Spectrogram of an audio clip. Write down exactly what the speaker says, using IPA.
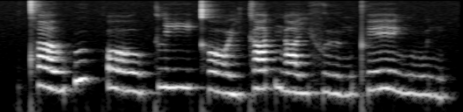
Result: tʰ a˨˩ w ʔ u˥˩ k̚ ʔ ɔː˨˩ w k l iː˧ kʰ ɔː˨˩ j k a˦˥ k̚ ŋ a˧ j f ɯː˩˦ ŋ pʰ eː˥˩ ŋ u˧ n

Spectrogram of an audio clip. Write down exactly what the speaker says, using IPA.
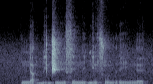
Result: ɲ a˨ ɡ͡b i˦ d͡ʒ iː˨ s i˨ n i˦ ɡ ĩ˦ s ũ˨ r iː˦ ŋ ɪ˦

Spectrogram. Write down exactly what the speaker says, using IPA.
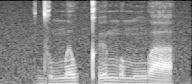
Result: d u m ə w kʼ ʏ m o m ŋʷ a

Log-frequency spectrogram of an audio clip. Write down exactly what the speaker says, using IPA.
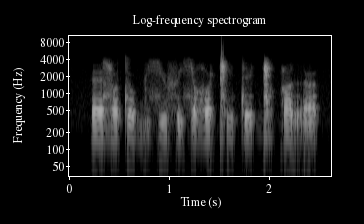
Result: ɛ ɮ ɔ t o b i ç ɨ f e ç ɛ ʁʷ ɐ ǁ i t e ɡ͡ǁ ɐ q ɛ r ɐ

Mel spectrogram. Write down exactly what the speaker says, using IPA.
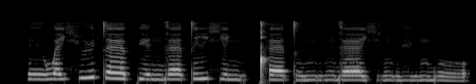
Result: e̤ w ɛ ç y t ɛː pʲ e ŋ ɡ ɛː t i ç ɛ ɲ ə̤ ǃʰ ɛ t ə̤ ɲ e̤ ŋ ɡ ɛː ç ə̤ ŋ e̤ vʲ e̤ m b o̤

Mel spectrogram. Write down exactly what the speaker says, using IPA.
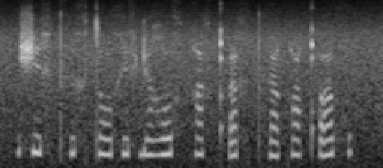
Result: ʃ e x t̪ʰ ɘ x t ɔ x e x ɖ e ʁ o x q a x qʼ ɘ x t̪ʰ ɘ q u qʼ o x

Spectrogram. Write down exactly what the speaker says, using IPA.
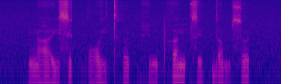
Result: ŋ aː˨˥ j s ɪ˧ k̚ w ɔː˨˥ j t̪ʰ ɵ˧ t̚ h ɪ˨ ŋ pʰ ɐ˥ n t͡s ɪ˨˥ k̚ j ɐ˨˩ m s ɵ˥ t̚

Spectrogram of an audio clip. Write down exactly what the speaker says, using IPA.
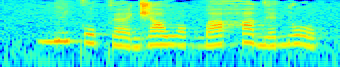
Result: ɡ͡b ĩ˦ k o˧ k ɛ˨ d͡ʒ a˧ w ɔ˨ ɡ͡b a˨˦ h a˦˨ d e˨˦ d o˦˨

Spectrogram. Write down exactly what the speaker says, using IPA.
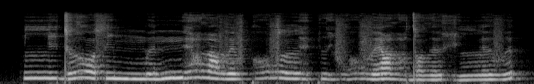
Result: lː i d ɵ ɣ ɔ s i mː ɘ nː ɛ̤ ðˤ ɛ v ɛ v k ɔ̤ v lː ɛ̤ k ð i̤ v ɔ̤ v ɛ ðˤ i̤ d ɔ ð ɘ x i̤ lː ɘ v ɘ

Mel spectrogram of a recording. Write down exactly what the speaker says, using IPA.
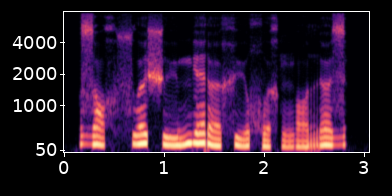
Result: z ɔ˧˩˧ x sʷ œ˧˥ ʃ y˧˩˧ mʲ ɛ˥ ɾ œ˩ x y˧˩˧ χʷ œ˩ x ŋ ɔ˩ r œ˥ z

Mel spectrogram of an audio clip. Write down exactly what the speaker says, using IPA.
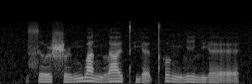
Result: s ɹ̩˨˦ ʂ ɻ̩˨˦ n̪ w a˥˨ n l a˦ ɪ̯ t̪ʰ j ɛ̰˨˩ t̪ʰ ɤ˥˨ ŋ l i˥˨ l j ɛ̰˨˩

